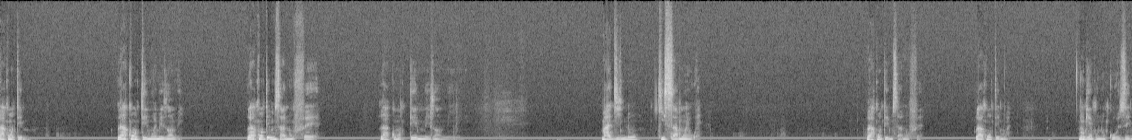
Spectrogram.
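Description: A man speaks close to a microphone in short, lively bursts with pauses between.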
